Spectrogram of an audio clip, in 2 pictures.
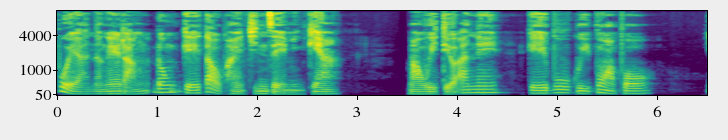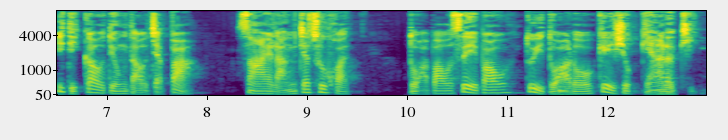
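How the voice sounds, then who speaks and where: Taiwanese guy narrating a radio story, low n kinda husky. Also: expressive, normal speed, a little mellow. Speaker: audio drama narrator.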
